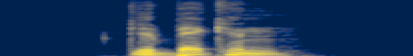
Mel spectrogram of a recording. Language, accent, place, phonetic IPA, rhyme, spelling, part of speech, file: German, Germany, Berlin, [ɡəˈbɛkn̩], -ɛkn̩, Gebäcken, noun, De-Gebäcken.ogg
- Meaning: dative plural of Gebäck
